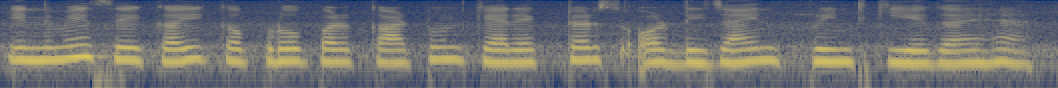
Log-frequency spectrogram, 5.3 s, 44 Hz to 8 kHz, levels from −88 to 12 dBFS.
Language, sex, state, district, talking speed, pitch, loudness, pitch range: Hindi, female, Manipur, Imphal West, 145 wpm, 220 Hz, -13 LUFS, 205-235 Hz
